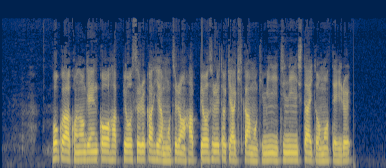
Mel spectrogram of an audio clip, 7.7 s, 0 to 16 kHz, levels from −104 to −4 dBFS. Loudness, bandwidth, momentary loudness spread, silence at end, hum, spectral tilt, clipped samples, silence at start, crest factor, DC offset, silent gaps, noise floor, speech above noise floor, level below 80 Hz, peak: -19 LUFS; 10.5 kHz; 6 LU; 0.75 s; none; -8 dB/octave; under 0.1%; 1.05 s; 18 dB; under 0.1%; none; -75 dBFS; 57 dB; -60 dBFS; -2 dBFS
